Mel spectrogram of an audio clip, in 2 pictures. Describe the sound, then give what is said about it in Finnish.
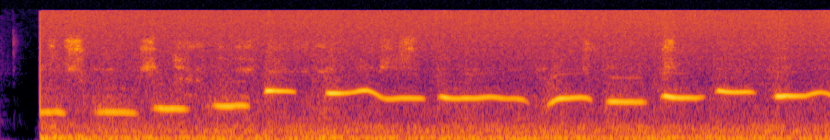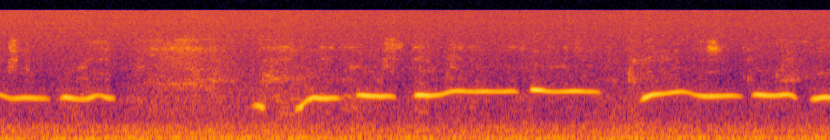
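A person whistles a song melody sent in as an example for a song-guessing game, a clear, steady tune of sustained and gliding notes rising and falling in pitch, heard over a constant low background rumble with no talking. “Meillä on tullut aika paljon näitä vihellysesimerkkejä.”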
